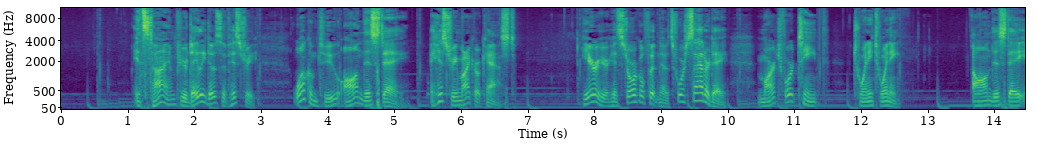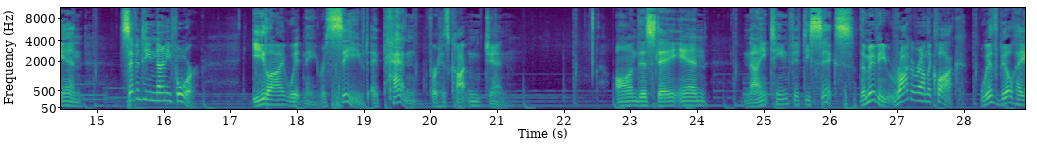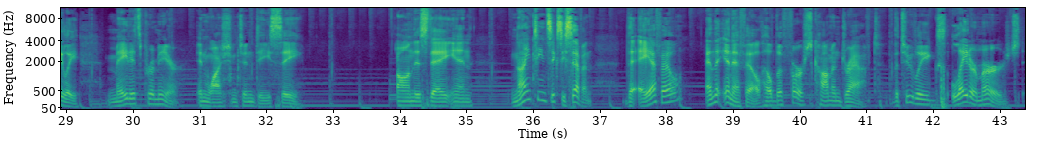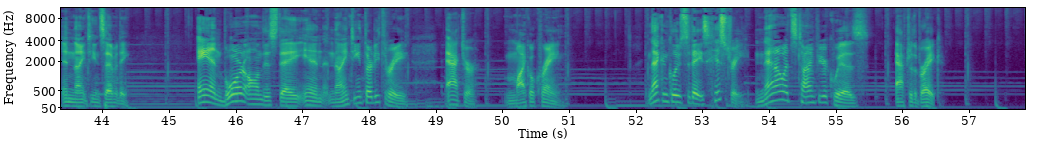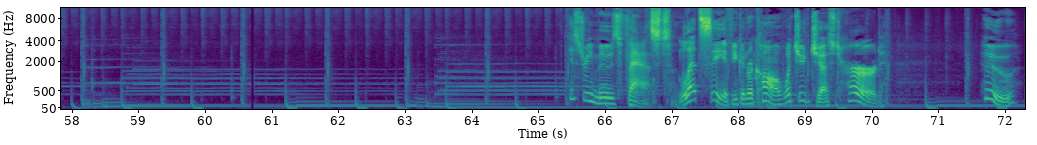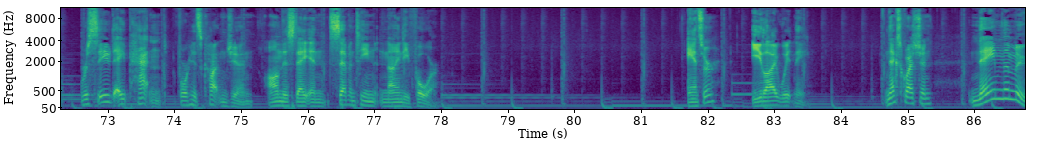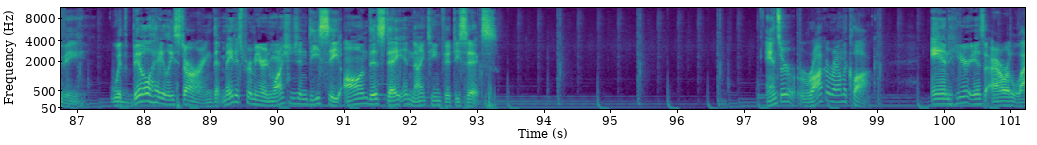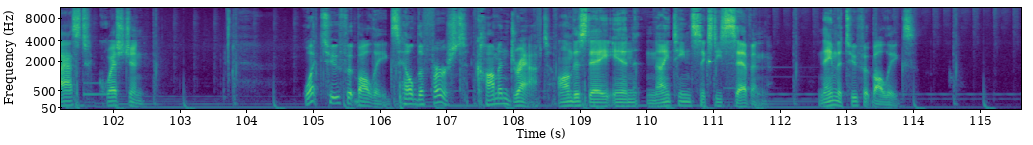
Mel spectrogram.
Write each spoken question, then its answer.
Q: Who received a patent for his cotton gin on this day in 1794?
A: Answer, Eli Whitney.

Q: Name the movie with Bill Haley starring that made its premiere in Washington, D.C. on this day in 1956.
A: Answer, Rock Around the Clock.

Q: What two football leagues held the first common draft on this day in 1967?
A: Answer, it was the AFL and the NFL, which did later merge into one league in 1970.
